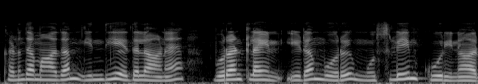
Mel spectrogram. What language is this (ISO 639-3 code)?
tam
